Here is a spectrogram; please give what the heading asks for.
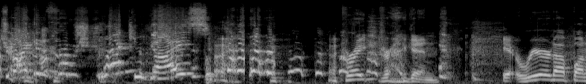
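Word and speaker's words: Krayt: Oh, apparently Spitfire says it's pronounced crate.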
